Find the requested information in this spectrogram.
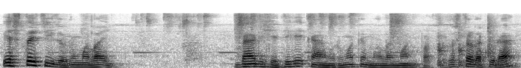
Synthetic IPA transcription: est̪ʌjt͡sid͡zʱɦʌɾumʌlaj | baɽikʰet̪ikʌjkamɦʌɾumat̪emʌlajmʌnpʌrt͡sʰʌd͡zʌst̪oeɽakuɾa

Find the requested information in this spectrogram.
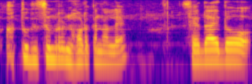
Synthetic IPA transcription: kʰət̪ud̪isəmbɾɛnɦɔɽkanalɛ | sɛd̪ajd̪ɔ

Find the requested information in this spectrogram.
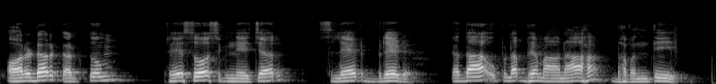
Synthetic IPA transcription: ɔːɾɖəɾkɐɾt̪um | pʰɾeːsoːsiɡneːt͡ʃəɾ | sleːʈbɾeɖ | kɐd̪aːʔṵplɐbʱjɐmaːnaːɦɐ̆bʱɐʋɐ̃nt̪i

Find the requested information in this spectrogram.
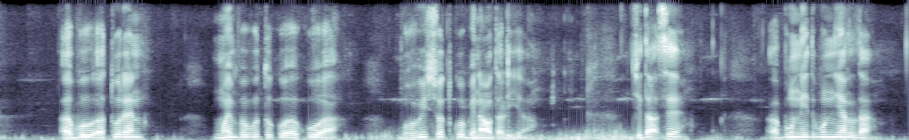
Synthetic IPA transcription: əbuət̪uɾɛn | mɔjbəbut̪ɔkɔəkuabʱɔbisɔt̪kɔbɛnawd̪alija̰ʔ | t͡ʃid̪aʔsɛ | əbunit̪bunjald̪a

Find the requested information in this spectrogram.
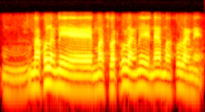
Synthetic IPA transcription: maːkʰalaŋnimasbakʰalaŋninamaːkʰulaŋni

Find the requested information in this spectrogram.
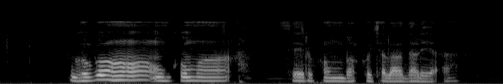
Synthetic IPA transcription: ɡɔɡɔhɔ̃uŋkuma | sɛɾukɔmbakʰut͡ʃala̰d̪aɽɛjaʔa

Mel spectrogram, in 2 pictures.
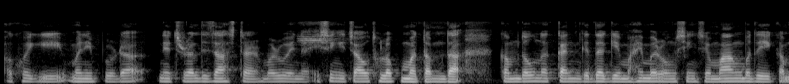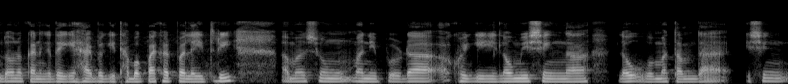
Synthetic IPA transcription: ɐkʰojɡimɐnipuɾdɐnet͡ʃuɾɐldizastɐɾmɐɾuojnɐʔḭsiŋit͡ʃawtʰolɐk̚pɐmɐtɐmdɐkɐmdɐwnɐkɐnɡɐdɐɡimɐɦajmɐɾoŋsiŋsemaŋbɐdɐɡikɐ̰mdɐwnɐkɐnɡɐdɐɡiɦajbɐɡitʰɐbɐk̚pajkʰɐt̚pɐlɐjtɾiɐ̰mɐsuŋmɐnipuɾdɐːkʰojɡilɐwmisiŋnɐlɐwṵbɐmɐtɐmdɐ̰isiŋ

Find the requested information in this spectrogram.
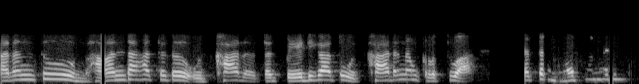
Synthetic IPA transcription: pɐɾɐnt̪ubʱɐʋɐnt̪ɐɦɐt̪ɐt̪ud̪̚kʰaːɽt̪ɐd̪̚peːɖikat̪uːd̪̚kʰaːʈʰɐnɐmkɾɪt̪ʋa | t̪ɐt̪ɾɐmɐɐt̪ɐmɐɽi

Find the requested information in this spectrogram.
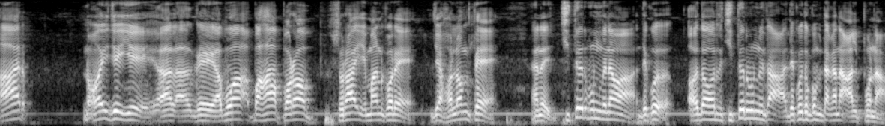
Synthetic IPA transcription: aɾ | nɔ̰ʔɔjd͡ʒeie | keabɔaʔpaɦapɔɾɔb̚sɔɾ̤ajɛmankɔɾɛ | d͡ʒɛɦɔlɔŋt̪ɛ̰ | net͡ʃit̪əɾbunmɛnawa̰d̪eko | ɔ̰d̪ɔɦɔɾt̪t͡ʃit̪əɾbunmɛt̪ad̪ɛkɔd̪ɔk̬ɔmt̪akana̰ʔalpɔna̰

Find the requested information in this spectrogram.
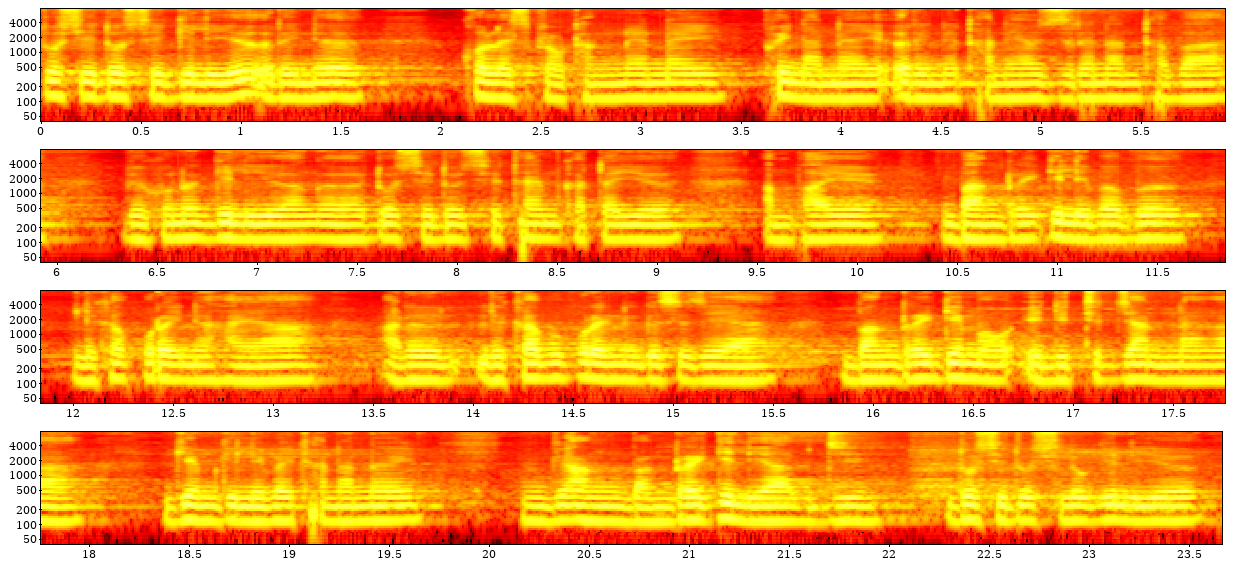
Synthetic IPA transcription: d̥osidɔseɡilijɯɯɾɯjnɯ | kʰɔlezpʰɾawtʰaŋnɯnɯjpʰɯjnanɯjɯɾɯjnɯtʰanɯjawziɾenantʰaba | bekʰunɯɡilijɯaŋɯdɔsedɔsetʰajmkʰatajɯ | ampʰajɯbaŋdɾajɡilebabɯ | likʰapʰɔɾajnɯɦajaː | ɾɯlikʰabɯpʰɔɾajnɯɡɯsɯzajabaŋdɾajɡemawʔeditʰet̚zanːaŋa | ɡemɡilebajtʰananɯj | aŋbaŋdɾajɡilijabɯzidɔsidɔsilɔɡilijɯ

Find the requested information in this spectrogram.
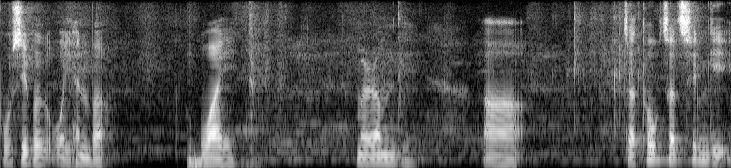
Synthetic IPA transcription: posibɐlojɦɐnbɐ | waj | mɐɾɐmdi | t͡ʃɐtʰːok̚t͡ʃɐt̚sinɡi

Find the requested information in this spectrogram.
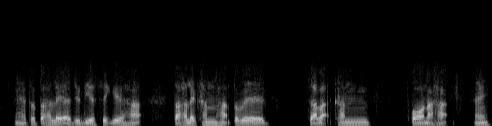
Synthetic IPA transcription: ɛɛ̃t̪ɔt̪aɦalɛad͡ʒud̪iasɛʔɡɛɦãʔ | t̪aɦalɛkʰanɦã̰ʔt̪ɔbɛ | t͡ʃala̰ʔkʰan | pʰɔnaɦaʔhɛ̃j

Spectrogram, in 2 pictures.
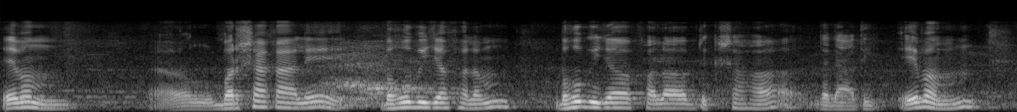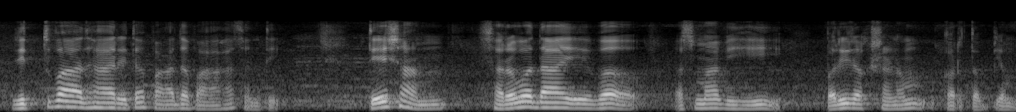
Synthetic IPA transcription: eːʋɐm | ʋɐɾʂaːkaːleːbɐɦuʋid͡ʒɐpʰɐlɐm | bɐɦuʋid͡ʒɐpʰɐlɐbɾikʂɐɦɐɡɐd̪aːt̪ieːʋɐm | ɾit̪ʋaːd̪ʱaːɾit̪ɐpaːd̪ɐpaːɦɐsɐ̰nt̪ḭ | t̪eːʂaːm | sɐɾʋɐd̪aːjeːʋɐ | ɐ̰smaːʋiɦi | pɐɾiɾɐkʂɐɳɐmkɐɾt̪ɐʋjɐ̰m

